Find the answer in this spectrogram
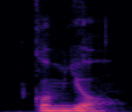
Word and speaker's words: comió: The next word has an accent on the O at the end. Comió, comió.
